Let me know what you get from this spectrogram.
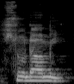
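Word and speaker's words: tsunami: टी इसमें silent है, सुनामी।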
